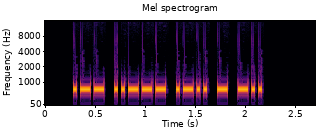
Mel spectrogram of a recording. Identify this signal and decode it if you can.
Morse code, heard as a keyed tone, about 36 wpm, 700 Hz. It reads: W2LTD
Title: USA Call Signs - 5 Characters - 2x Character Spacing - 35wpm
